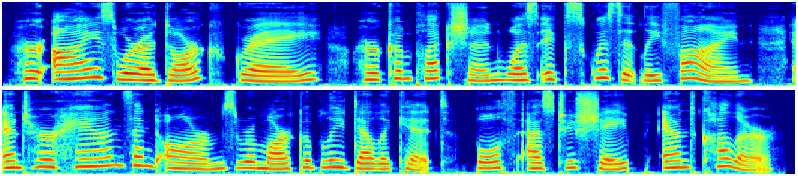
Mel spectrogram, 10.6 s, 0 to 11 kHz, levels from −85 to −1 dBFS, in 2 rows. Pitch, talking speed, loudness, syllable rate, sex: 250 Hz, 135 wpm, -17 LUFS, 4.2 syllables/s, female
